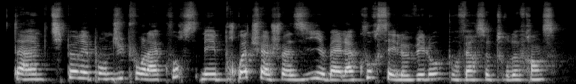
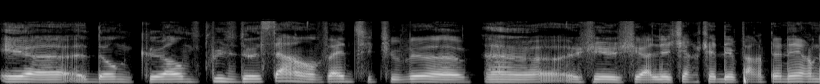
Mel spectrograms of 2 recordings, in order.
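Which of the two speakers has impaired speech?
The second: dystonia; from birth, oxygen loss at delivery, affects left forearm; involuntary muscle contractions, pain, no cure; speech disorder.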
